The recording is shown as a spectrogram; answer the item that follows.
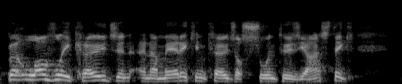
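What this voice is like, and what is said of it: Scottish accent. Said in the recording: “such an authentic Scottish accent”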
